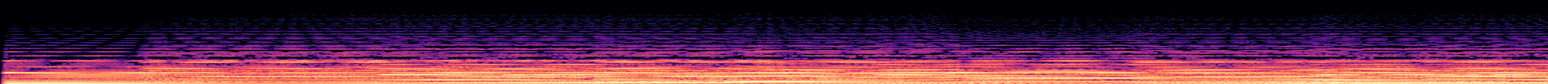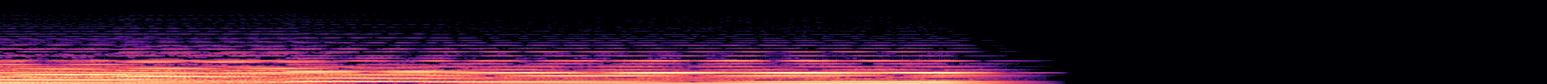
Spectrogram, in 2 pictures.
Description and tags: Random notes played on a church organ simulator. Starts rough but ends pleasantly.
catholic, church, mass, prayer, organ, pipe-organ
